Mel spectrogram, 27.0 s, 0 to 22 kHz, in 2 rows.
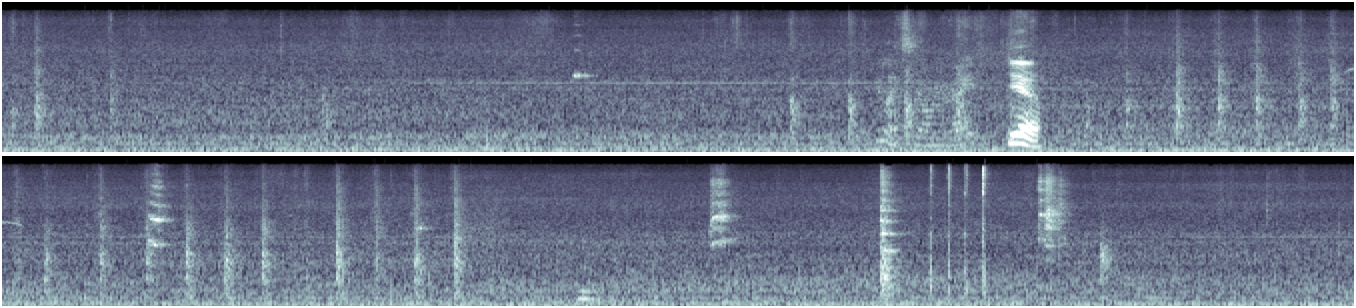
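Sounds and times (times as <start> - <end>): kitten mewing: 22.7 - 23.4.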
